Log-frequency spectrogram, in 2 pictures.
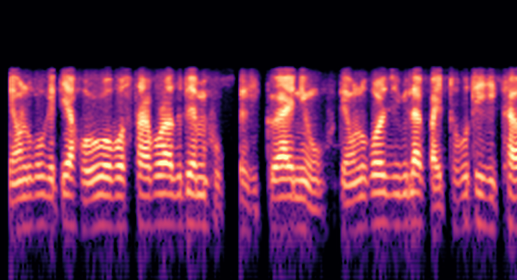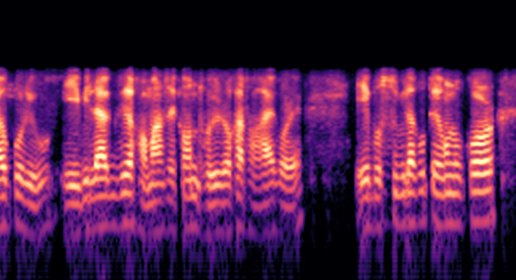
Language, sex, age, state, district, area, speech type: Assamese, male, 30-45, Assam, Majuli, urban, conversation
